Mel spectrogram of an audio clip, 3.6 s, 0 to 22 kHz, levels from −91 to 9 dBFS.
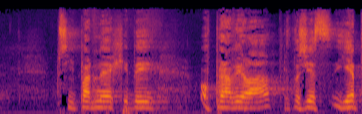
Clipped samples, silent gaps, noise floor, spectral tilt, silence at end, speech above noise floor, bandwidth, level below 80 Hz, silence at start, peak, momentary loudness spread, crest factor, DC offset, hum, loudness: under 0.1%; none; -50 dBFS; -1.5 dB/octave; 0 s; 26 dB; 16.5 kHz; -58 dBFS; 0.3 s; -6 dBFS; 14 LU; 20 dB; under 0.1%; none; -23 LUFS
